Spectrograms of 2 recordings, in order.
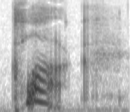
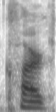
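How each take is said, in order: First: The word is said without the R sound. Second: The word is said with the R sound.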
